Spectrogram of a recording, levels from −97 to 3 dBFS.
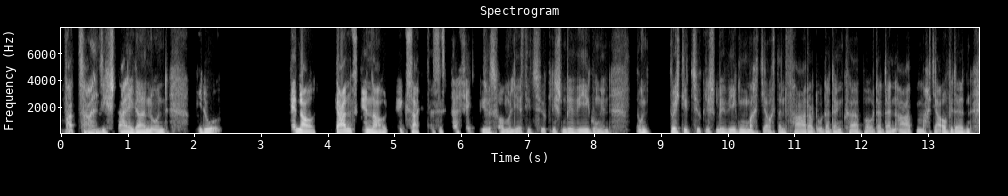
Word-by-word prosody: Wattzahlen 105 -3 -2
sich 110 -3 -1
steigern 105 +2 +5
und 105 -2 +1 0.4
wie 110 - -2
du 115 +3 +3 1.1
Genau, 140 - +8 0.3
ganz 160 0 +7
genau, 105 -9 +4 0.2
exakt. - - -1
Das - - -5
ist - - -8
perfekt, - - -8
wie 90 - -3
du's 90 -1 -1
formulierst, 85 0 -3
die 100 - -5
zyklischen 140 - -4
Bewegungen, 95 -8 -1 0.4
und 110 -1 +1 0.3
durch 130 -4 +3
die 130 - -2
zyklischen 130 +4 -5
Bewegungen 120 +2 +1
macht 110 -4 -3
ja - - -5
auch - - -6
dein 110 0 -6
Fahrrad 105 -4 -4
oder 95 0 -4
dein 95 -1 -4
Körper 100 - -5
oder 95 +2 -5
dein 95 0 -3
Atem 105 -3 -4
macht 90 - -6
ja - - -3
auch 130 -2 0
wieder 115 -5 0
'n 105 0 -1
105 Hz, 175 wpm, -24 LUFS, 95-120 Hz, 1.1 s, Genau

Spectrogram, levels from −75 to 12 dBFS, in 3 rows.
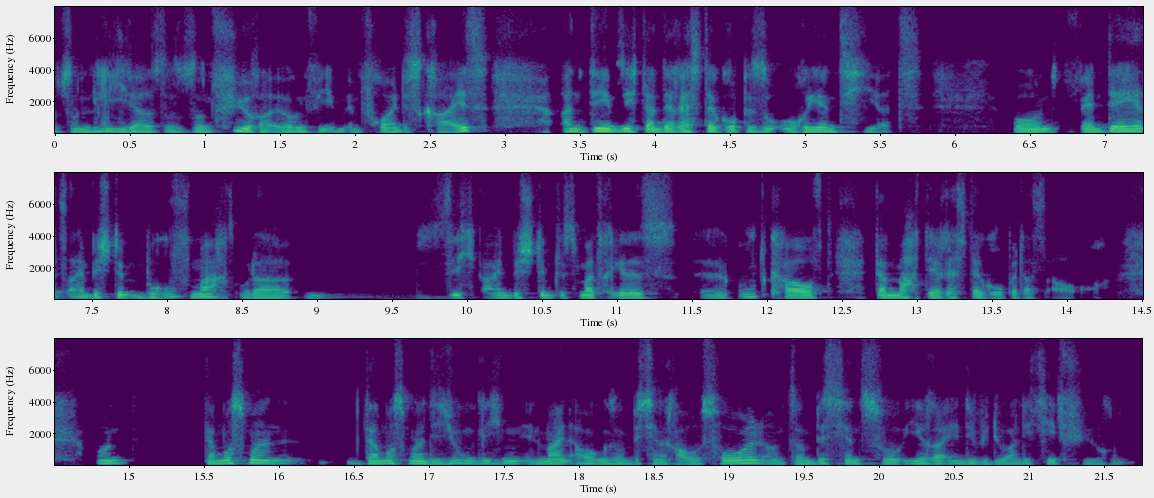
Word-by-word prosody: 'n - - -10
so 130 - -2
'n 130 - 0
Leader, 120 -4 +1
so 120 +2 -8
so 115 +2 -4
'n 115 - -2
Führer 135 -7 +2
irgendwie 125 0 -1
im 125 +1 -6
im 130 0 -9
Freundeskreis, 120 - 0 0.5
an 145 0 +2
dem 150 0 +8
sich 150 0 +5
dann 135 -2 +5
der 140 -1 +5
Rest 135 -1 +2
der 145 - +7
Gruppe 135 0 -1
so 135 +5 -2
orientiert 125 -5 -1 0.6
und 140 -1 +3
wenn 130 -1 +2
der 145 0 +7
jetzt 150 0 +3
einen 140 -2 -2
bestimmten 145 -1 +1
Beruf 155 +9 -4
macht 155 -1 0
oder, 120 -2 -1
hm, 130 +1 -15 0.5
sich 120 +3 -5
ein 125 -1 -3
bestimmtes 135 +2 -1
materielles, 130 -2 0
äh, 135 0 -7
Gut 160 +1 -6
kauft, 130 -1 +3 0.3
dann 135 0 +4
macht 130 - +1
der 125 -1 +1
Rest 115 0 -6
der 125 - +1
Gruppe 110 -1 -5
das 110 -2 -11
auch - - -16 0.5
und 150 +1 -2 0.4
da 135 - 0
muss 155 +3 +2
man 160 0 +1 0.3
da 140 -3 0
muss 150 +2 0
man 135 -2 +3
die 125 - -3
Jugendlichen 140 -1 -2
in 135 -1 -6
meinen 125 0 +1
Augen 125 -1 -3
so 115 - -4
'n 115 - -4
bisschen 120 0 -1
rausholen 150 +10 +1
und 130 -3 -8
so 125 - -4
'n 120 - -2
bisschen 130 -1 -2
zu 125 0 -2
ihrer 125 -2 -2
Individualität 120 -1 -5
führen. 110 -3 -12
130 Hz, 195 wpm, -20 LUFS, 120-145 Hz, 0.6 s, dem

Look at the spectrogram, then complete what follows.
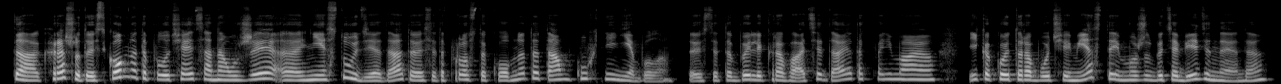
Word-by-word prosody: Так, 190 -5 +5
хорошо, 270 0 +4
то 195 - +3
есть 190 +1 0
комната, 320 -1 +5
получается, 235 +3 0
она 210 -1 +2
уже, 230 +6 +3
э, 195 0 +1
не 215 +2 +2
студия, 200 - -1
да? 190 +8 0
То 215 - -4
есть 185 0 -1
это 190 +1 -4
просто 220 0 -3
комната, 215 +9 -2
там 230 -1 +1
кухни 265 0 -6
не 185 -6 -2
было, 145 -1 -9 0.2
то - - -8
есть 160 +2 -6
это 185 +1 -4
были 210 +2 +1
кровати, 180 -1 -2
да, 185 -1 -2
я 250 +3 -3
так 250 -2 -9
понимаю, 230 -2 0 0.3
и 225 +2 -4
какое-то 230 -1 +2
рабочее 195 -1 0
место 250 +8 -1
и, 235 - +1
может 205 +1 -3
быть, 210 +1 -2
обеденная, 195 -5 0
да? 180 +7 -5
210 Hz, 185 wpm, -24 LUFS, 190-240 Hz, 0.3 s, Так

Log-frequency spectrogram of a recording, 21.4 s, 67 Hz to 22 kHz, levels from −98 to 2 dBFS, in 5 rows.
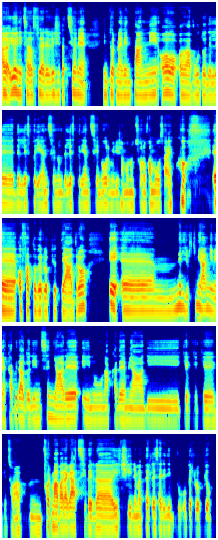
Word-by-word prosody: allora: 155 0 +8
io 170 - +5
ho - - +8
iniziato 145 -4 0
a - - -9
studiare 135 -1 0
recitazione, 135 -1 -2 0.3
intorno 135 -1 -3
ai 125 - +1
20 130 0 -5
anni, 130 +2 +1
ho 150 -2 +4
avuto 130 0 -1
delle 120 -1 -3
delle 120 0 -5
esperienze, 120 -1 -7
non 115 +1 -9
delle 115 - -6
esperienze 120 -1 -8
enormi, 115 0 -5
diciamo, 115 0 -8
non 115 0 -7
sono 115 - -6
famosa 120 -1 -2
ecco. - - 0 0.5
Ehm, 130 -3 +7
ho 155 - +4
fatto 145 -3 +1
per 135 0 +3
lo 130 - +1
più 135 - -6
teatro 135 +8 +4 0.4
e, 180 -3 +9
ehm, 135 -1 0
negli 170 -2 -1
ultimi 175 +5 -6
anni 145 0 +2
mi 130 - -2
è 125 - -3
capitato 135 -2 -1
di 130 +1 -7
insegnare 130 0 0
in 120 -2 -7
un'accademia 120 -1 -4
di 115 -1 -6
che - - -8
che - - -24
che 110 -2 -3
insomma, 110 -4 -4 0.2
uhm, 105 -2 -8
formava 135 -1 +6
ragazzi 125 -1 +5
per 115 - +1 0.4
il 125 +1 -1
cinema, 120 -2 -4
e - - -10
per 125 - -4
le 125 - 0
serie 115 - -4
TV 120 - -11
per - - -4
lo - - -3
più. - - -5
125 Hz, 175 wpm, -24 LUFS, 120-135 Hz, 0.5 s, e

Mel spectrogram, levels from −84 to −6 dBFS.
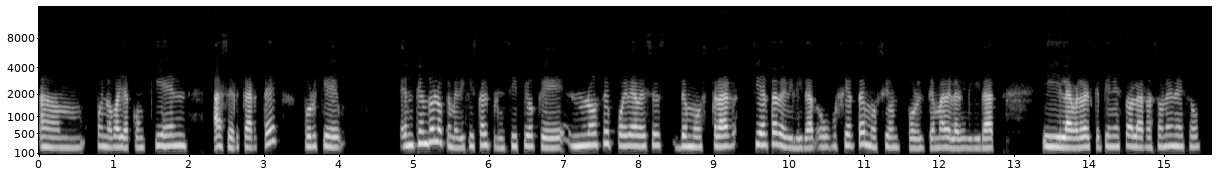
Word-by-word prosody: am, 200 -1 -2 0.2
bueno, 220 -3 -2
vaya, 210 -2 +3
¿con 200 +1 -7
quién 230 0 0 0.3
acercarte? 210 - +1 0.3
Porque 220 -1 0 0.8
entiendo 260 +7 +3
lo 305 -1 +4
que 230 - -4
me 200 - -3
dijiste 220 +4 -4
al 245 -1 0
principio, 220 +2 -3
que 195 -1 -1
no 235 +2 +3
se 275 +2 0
puede 235 -3 +1
a 225 - +5
veces 225 +1 -1
demostrar 220 +2 +2 0.3
cierta 260 0 +3
debilidad 195 -3 0
o 210 0 -4 0.2
cierta 245 +1 0
emoción 210 -3 -1
por 190 -1 -2
el 190 - -8
tema 195 +1 -1
de 205 - +2
la 190 -1 +1
debilidad, 190 +1 +1 0.7
y 215 -1 +3
la 200 -1 +8
verdad 200 +2 +4
es 210 - -3
que 205 - -6
tienes 220 +1 -3
toda 225 -2 +3
la 210 -1 +3
razón 215 +1 -4
en 230 0 +1
eso, 220 -1 -3
215 Hz, 165 wpm, -23 LUFS, 200-230 Hz, 0.8 s, la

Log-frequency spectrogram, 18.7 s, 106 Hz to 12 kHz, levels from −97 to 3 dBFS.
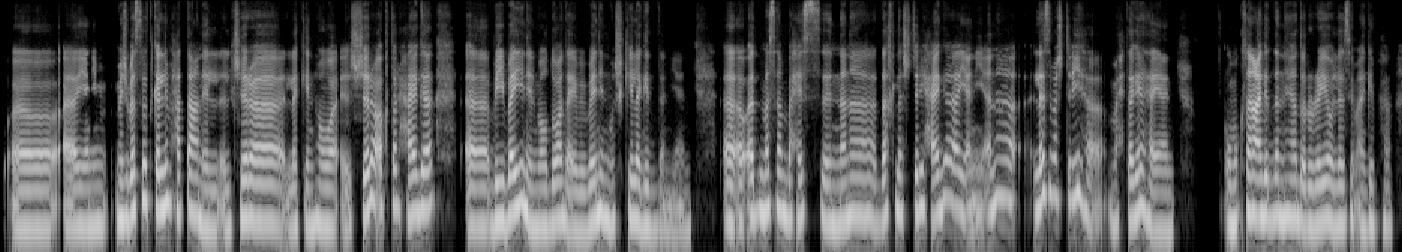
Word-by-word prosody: آآ، 170 0 +1
أ - - +1
يعني 175 +1 -2
مش 200 0 +3
بس 225 +5 +2
باتكلم 260 -2 +4
حتى 225 0 -1
عن 215 -4 +2
ال 170 0 -3
الشرا، 190 0 +1
لكن 180 +1 -4
هو 175 -2 0
الشرا 220 +8 +1
أكتر 250 0 -2
حاجة 230 +4 +2 0.4
آآ، 175 0 0
بيبين 210 +7 +4
الموضوع 175 +1 0
ده 195 - 0
يع - - -1
بيبين 175 +6 +2
المشكلة 200 -1 +1
جدًا 175 -2 -4
يعني. 80 0 -10 0.4
آآ 190 - +3
أوقات 210 +3 +1
مثلًا 230 0 +2
باحس 205 +2 -4
إن 185 -2 0
أنا 210 +1 -1
داخلة 220 +5 -2
أشتري 225 +2 -2
حاجة 240 +6 0
يعني 235 +1 -4
أنا 280 +2 -2 0.2
لازم 305 +7 +1
أشتريها، 285 -5 -3
محتاجاها 200 +2 -1
يعني، 160 0 -4 0.7
ومقتنعة 210 +4 +4
جدًا 215 0 +2
إن 205 -1 +3
هي 205 -1 +2
ضرورية 185 0 +1
ولازم 185 +2 -3
أجيبها، 180 +1 -7
200 Hz, 150 wpm, -22 LUFS, 180-230 Hz, 0.7 s, باتكلم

